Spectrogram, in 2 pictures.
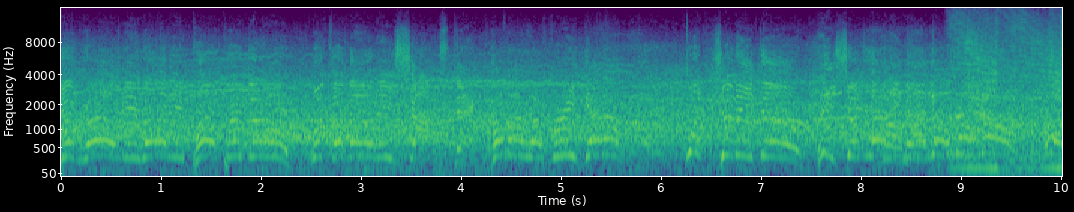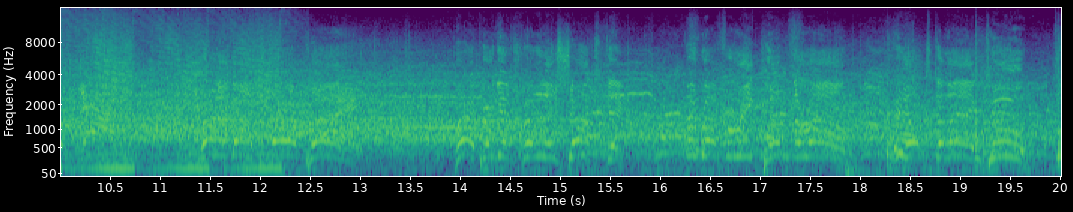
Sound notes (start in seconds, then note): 8.8 electricity pulsating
